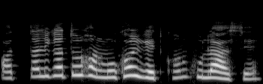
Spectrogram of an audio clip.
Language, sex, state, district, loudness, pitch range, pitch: Assamese, female, Assam, Kamrup Metropolitan, -16 LUFS, 290-390 Hz, 320 Hz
